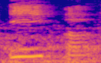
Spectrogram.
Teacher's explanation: Lidah depan ni dia akan, waktu kita sebut I tu, lidah depan dia akan naik tinggi tanpa menyentuh lelangit keras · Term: vokal depan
